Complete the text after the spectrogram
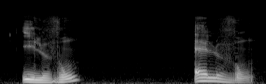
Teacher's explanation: remember, final T not pronounced, so you get this ON nasal here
